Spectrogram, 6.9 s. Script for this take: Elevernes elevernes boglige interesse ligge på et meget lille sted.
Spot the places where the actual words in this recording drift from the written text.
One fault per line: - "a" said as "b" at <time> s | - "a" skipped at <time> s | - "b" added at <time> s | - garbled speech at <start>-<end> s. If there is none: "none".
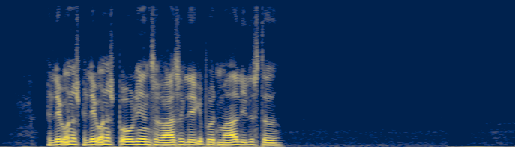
none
